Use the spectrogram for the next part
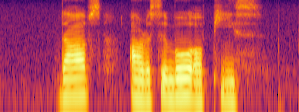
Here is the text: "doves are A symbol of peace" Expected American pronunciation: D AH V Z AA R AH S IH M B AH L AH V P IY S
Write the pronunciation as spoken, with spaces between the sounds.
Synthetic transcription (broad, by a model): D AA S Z AA R AH S IH M B AH L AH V P IY S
